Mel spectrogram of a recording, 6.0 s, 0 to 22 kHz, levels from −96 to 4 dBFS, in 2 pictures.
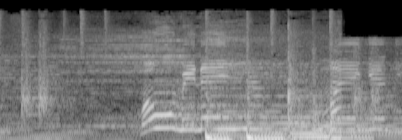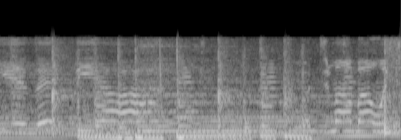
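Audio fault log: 2.57 s to end, input switched to a poorer device: the sound abruptly turns duller and quieter, with no gap at the change, nothing above 7 kHz, a level drop of around 5 dB and a new noise floor about 30 dB down, likely from capture moving to a narrower-band microphone.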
